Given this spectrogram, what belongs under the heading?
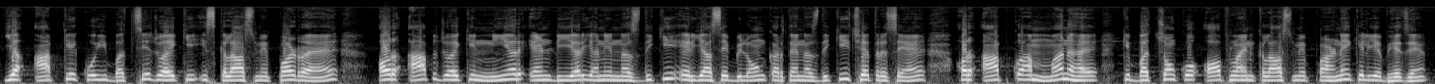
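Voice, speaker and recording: A man giving a promotional pitch for coaching classes as a teacher, explaining things repetitively. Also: steady tone, a little slow, darkish tone, clear, resonant tone, no echo. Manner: explanatory, repetitive, asks questions and answers them himself.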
